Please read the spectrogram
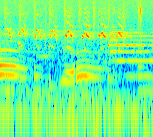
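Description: Two swooping animal calls about a second apart, with quick high chirps between them, over background music with steady held notes.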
